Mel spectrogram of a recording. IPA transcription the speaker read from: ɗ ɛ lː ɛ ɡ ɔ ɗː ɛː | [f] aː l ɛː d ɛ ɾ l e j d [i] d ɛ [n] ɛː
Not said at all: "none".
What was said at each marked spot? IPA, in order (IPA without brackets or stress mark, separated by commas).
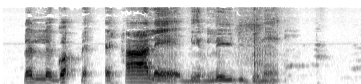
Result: h, i, n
